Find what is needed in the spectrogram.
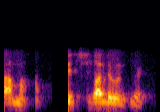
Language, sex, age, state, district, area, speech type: Tamil, male, 60+, Tamil Nadu, Perambalur, rural, conversation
